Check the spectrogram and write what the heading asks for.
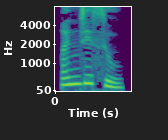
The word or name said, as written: ಅಂಜಿಸು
